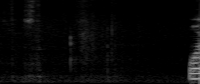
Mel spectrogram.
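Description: A few faint, short clicks and light scratchy handling of a computer mouse as a tool is picked from a menu and placed, followed by a voice starting to speak at the very end.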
